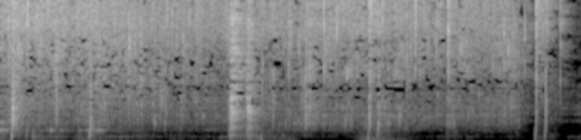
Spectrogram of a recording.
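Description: Pieces of coconut roast in a hot kadai with a dry, crackly sizzle and irregular scraping stir strokes, close and continuous without any talk.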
